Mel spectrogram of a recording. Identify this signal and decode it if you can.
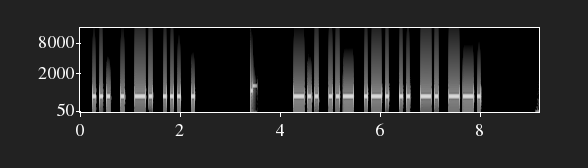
Morse code, heard as a keyed tone, about 17 wpm, 700 Hz. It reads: SENSE DURING
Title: Sentences from Top 700 Words - New Word Drill - 17wpm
